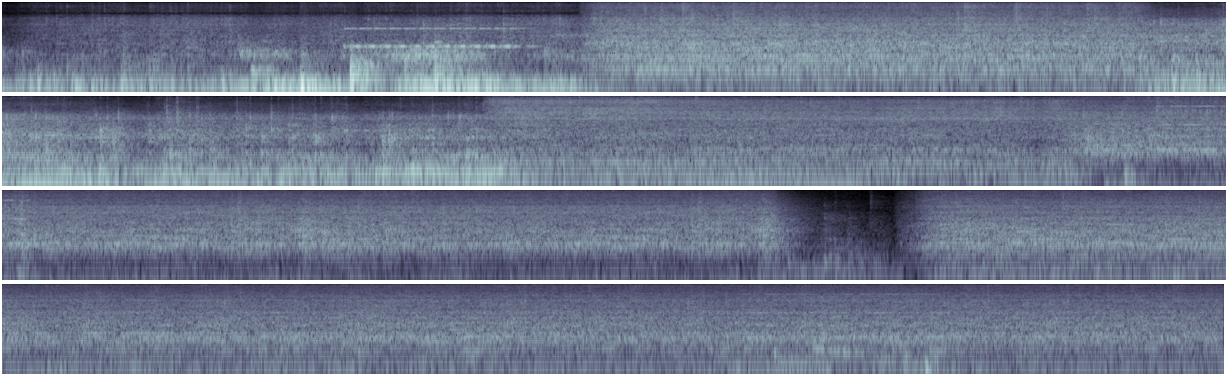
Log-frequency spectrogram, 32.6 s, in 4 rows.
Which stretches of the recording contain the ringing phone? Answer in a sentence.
The ringing phone can be heard from 2.2 to 3.6 s, from 15.5 to 16.6 s and from 29.4 to 30.8 s.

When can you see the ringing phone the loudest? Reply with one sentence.
The loudest moment of the ringing phone is at 3 seconds.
